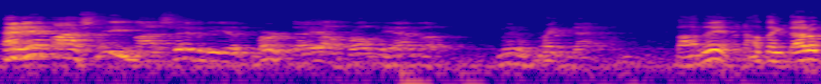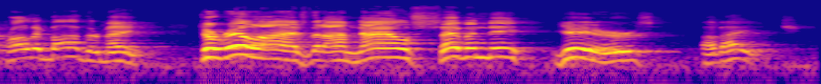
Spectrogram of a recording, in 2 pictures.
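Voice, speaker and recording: Preacher guy in his 60s, pretty high voice, bright and a bit husky, lots of "think about this". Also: lively intonation, a little hiss or hum. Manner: rhetorical questions, drops to a quiet, slow delivery for emphasis; repeats "if you please" and "think about this". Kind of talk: sermon.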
